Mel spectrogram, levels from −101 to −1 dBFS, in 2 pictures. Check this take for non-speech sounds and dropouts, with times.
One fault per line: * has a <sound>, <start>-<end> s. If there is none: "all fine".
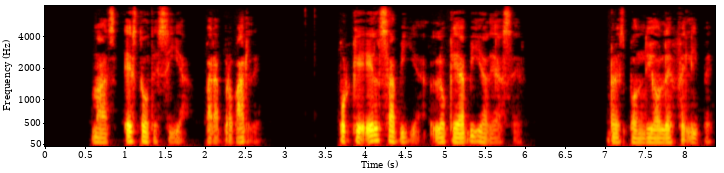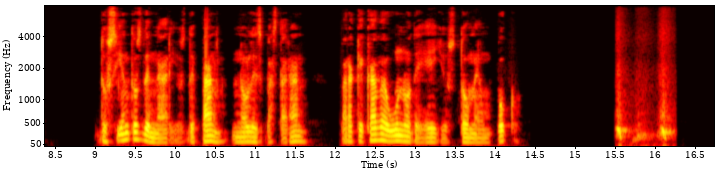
* has a whoosh, 15.5-16.3 s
